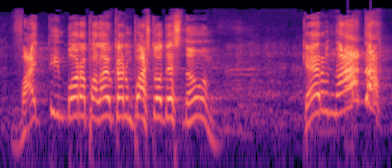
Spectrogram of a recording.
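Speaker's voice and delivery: loud, high comic rant; mock indignation. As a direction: reject the pastor in hammed-up outrage. Acts out robbed churchgoer refusing visit. (indignação fingida, aos berros)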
